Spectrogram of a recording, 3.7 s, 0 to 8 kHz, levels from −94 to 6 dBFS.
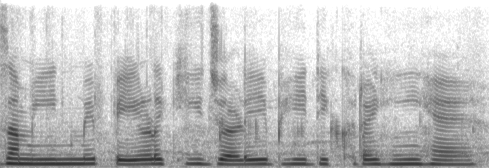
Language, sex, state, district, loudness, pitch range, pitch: Hindi, female, Uttar Pradesh, Lucknow, -20 LUFS, 205-220 Hz, 215 Hz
